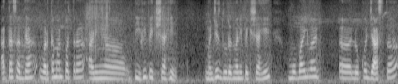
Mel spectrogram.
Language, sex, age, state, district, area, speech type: Marathi, female, 18-30, Maharashtra, Bhandara, rural, spontaneous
